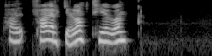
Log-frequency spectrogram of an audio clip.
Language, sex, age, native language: Icelandic, male, 7, Icelandic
